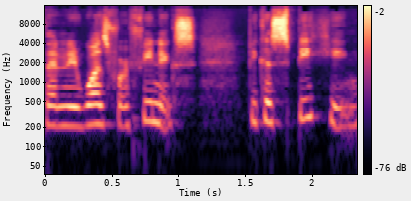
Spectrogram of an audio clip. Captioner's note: speaking French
